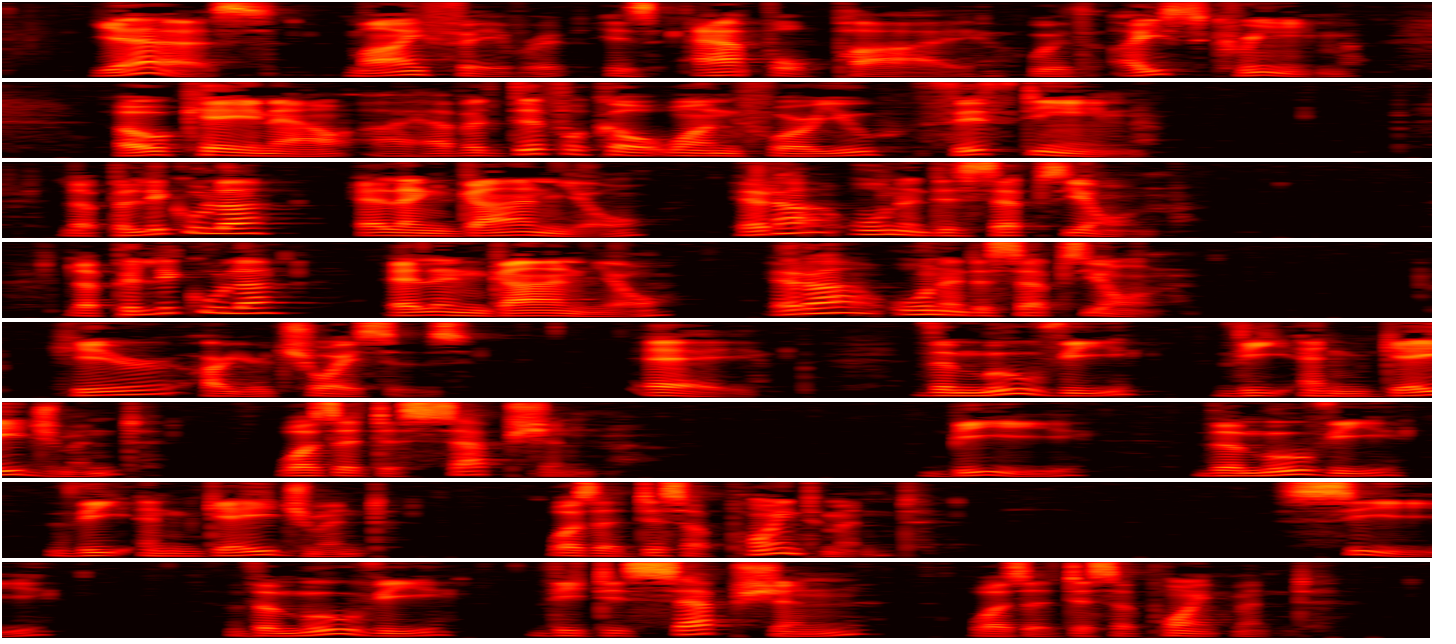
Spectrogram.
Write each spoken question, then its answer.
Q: La película El Engaño era una decepción.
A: La respuesta es C. The movie The Deception was a disappointment.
